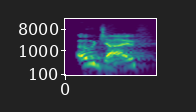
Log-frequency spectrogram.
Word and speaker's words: ogive: rocket is called an ogive although it's pronounced ojive but it's the letter O and give I know he would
